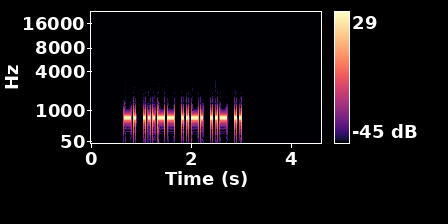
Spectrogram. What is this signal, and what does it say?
Morse code, heard as a keyed tone, about 25 wpm, 700 Hz. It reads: N3FUI
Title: USA Call Signs - 5 Characters - Repeated 2x - 25wpm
